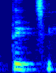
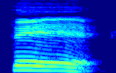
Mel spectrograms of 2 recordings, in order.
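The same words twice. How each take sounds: First: The word is short and weak. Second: The word is long and strong. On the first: The speaker calls it wrong. "not thick" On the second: The speaker calls it right. "It's got to be big. It's long"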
